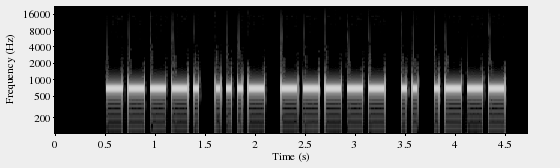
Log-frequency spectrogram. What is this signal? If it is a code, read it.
Morse code, heard as a keyed tone, about 22 wpm, 700 Hz. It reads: 9V0IJ
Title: Code Groups - 5 Letter:Numbers - 22wpm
